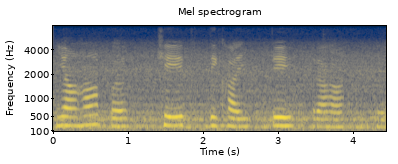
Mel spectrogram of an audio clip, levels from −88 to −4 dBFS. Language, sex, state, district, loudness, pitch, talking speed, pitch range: Hindi, female, Madhya Pradesh, Dhar, -16 LUFS, 215 Hz, 95 wpm, 210-235 Hz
